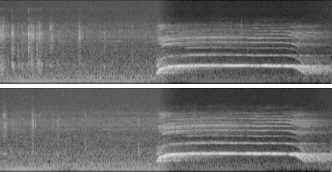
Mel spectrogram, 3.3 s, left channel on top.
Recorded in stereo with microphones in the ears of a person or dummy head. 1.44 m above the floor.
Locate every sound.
1.6 s a shout: 30° left (ahead or behind), 5.5 m; by 3.1 s 20° left (ahead or behind), 6 m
